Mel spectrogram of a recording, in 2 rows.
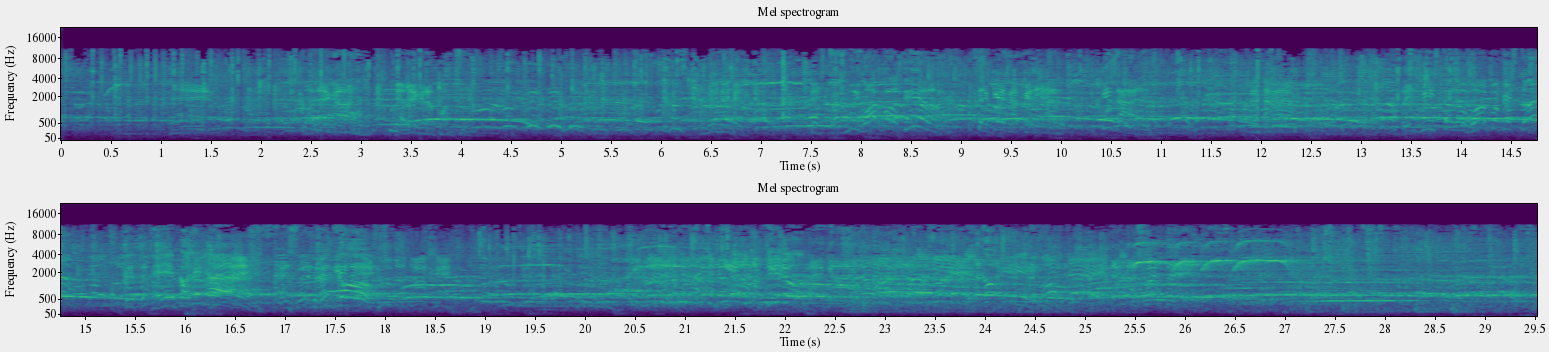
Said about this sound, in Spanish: En una cárcel masculina, los reclusos aplauden ante una celda. Al poco de esta sale un hombre de unos 35 años vestido con un traje blanco. Es el día de su boda.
